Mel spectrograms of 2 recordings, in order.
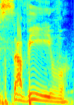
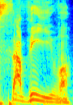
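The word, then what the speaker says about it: saviv (סביב): Now that word "round about" in the Hebrew is the word saviv in the Hebrew is the word saviv, but it is spelled as S A B I B, but the pronunciation is saviv.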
